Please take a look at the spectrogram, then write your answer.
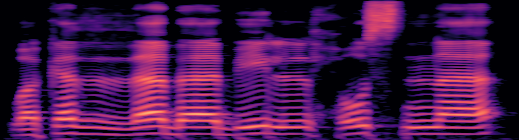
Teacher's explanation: بيان الذال وإخراجها من مخرجها الصحيح من طرف اللسان، وكذب بالحسنى، بالحسنى كذلك الترقيق في السين والحاء، بالحسنى على رواية حفص تفتح الألف هكذا بالحسنى، أما على رواية ورش ففي التقليل قولا واحدا بالحسنى هكذا.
